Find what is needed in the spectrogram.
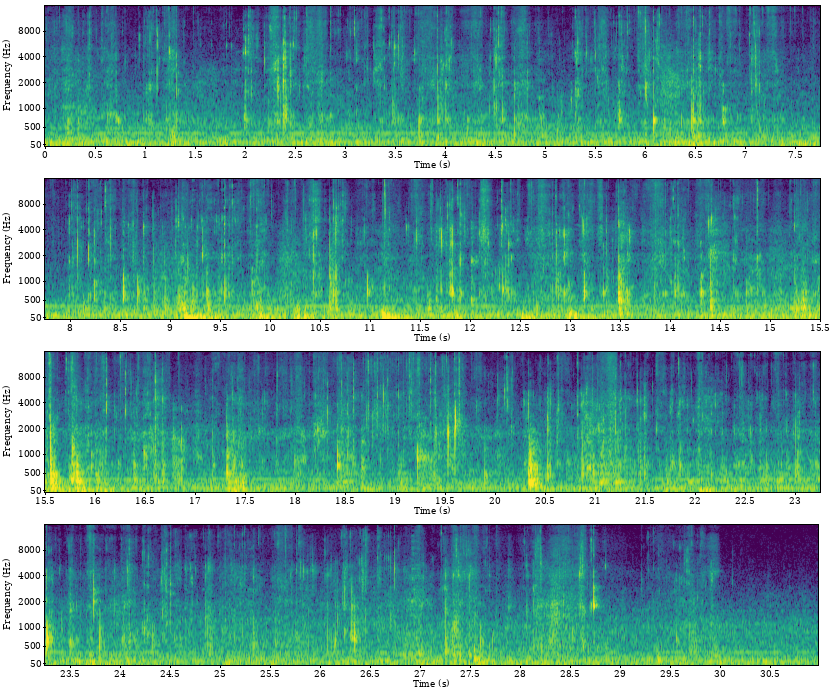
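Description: A German Shepherd biting and chewing a slice of pizza, with irregular crunches and clicks of teeth on the crust throughout. A faint steady hum runs underneath.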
